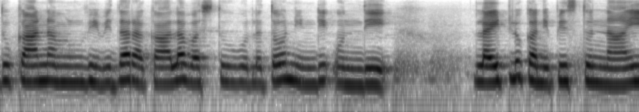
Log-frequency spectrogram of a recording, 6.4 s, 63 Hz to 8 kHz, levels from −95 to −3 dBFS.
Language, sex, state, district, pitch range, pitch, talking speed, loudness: Telugu, female, Telangana, Hyderabad, 220-245 Hz, 230 Hz, 65 wpm, -17 LUFS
